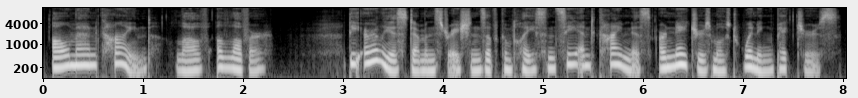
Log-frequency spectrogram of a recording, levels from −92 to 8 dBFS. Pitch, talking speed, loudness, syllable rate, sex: 200 Hz, 125 wpm, -16 LUFS, 5.0 syllables/s, female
